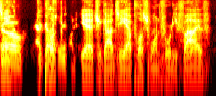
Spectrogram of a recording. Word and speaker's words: Chikadze: I can't even pronounce this guy's name. Giga Chikadze. Oh, Chikadze.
